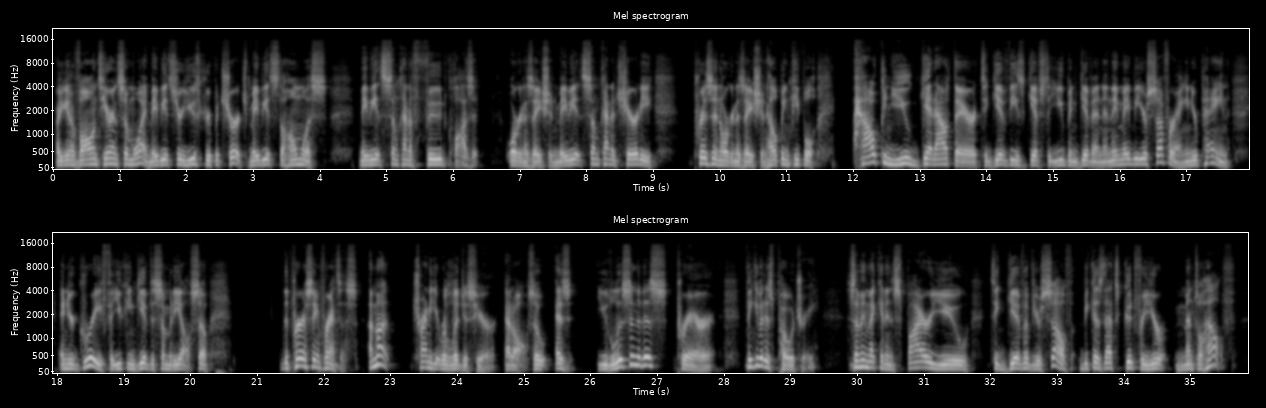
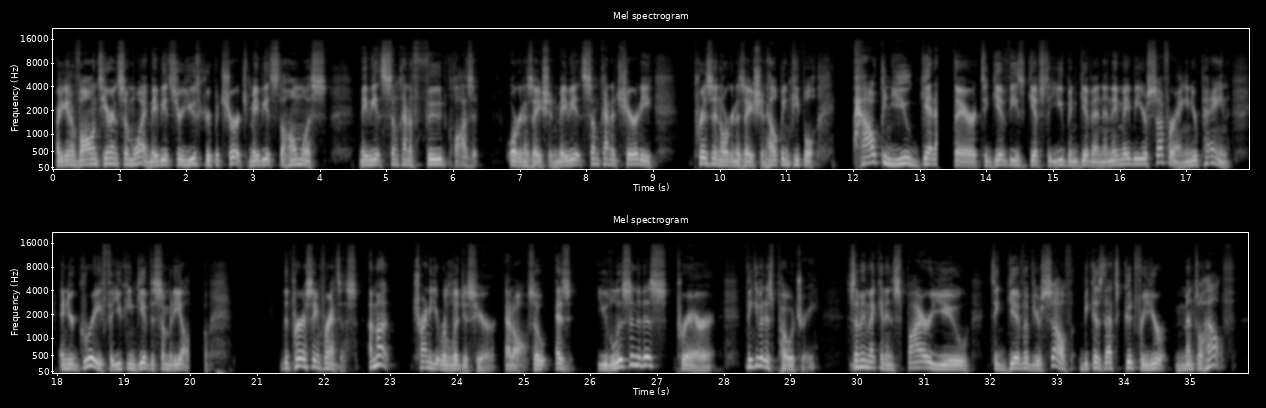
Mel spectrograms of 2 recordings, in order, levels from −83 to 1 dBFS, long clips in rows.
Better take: first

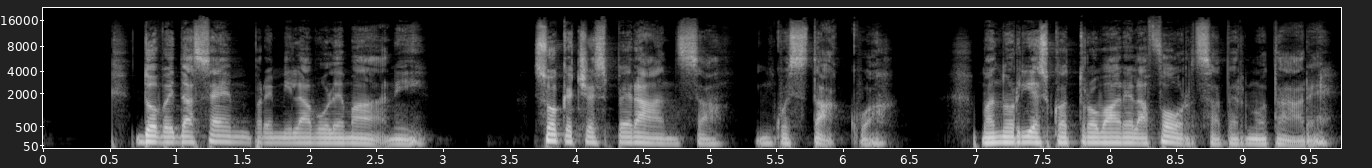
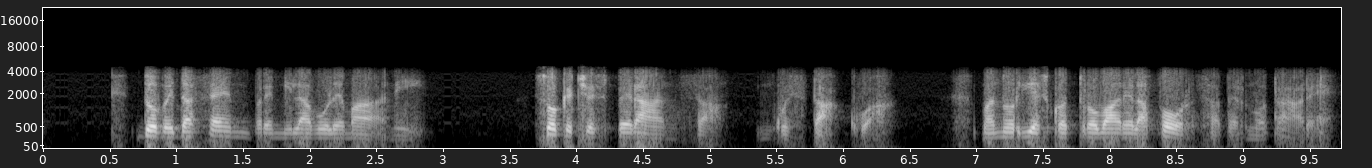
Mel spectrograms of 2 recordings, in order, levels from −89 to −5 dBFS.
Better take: first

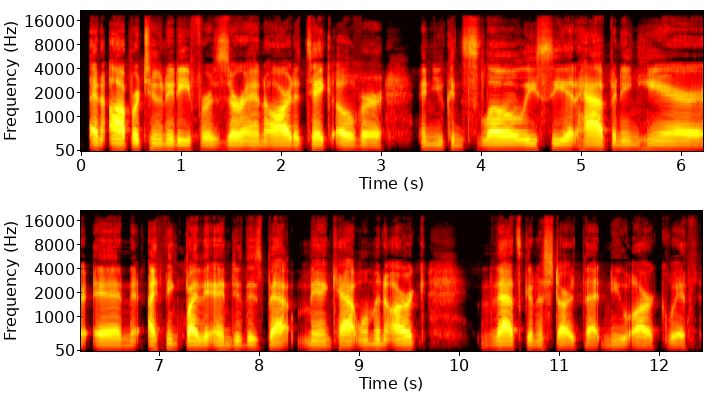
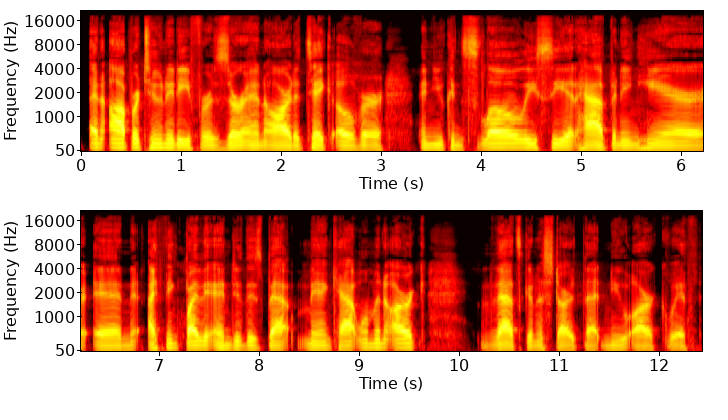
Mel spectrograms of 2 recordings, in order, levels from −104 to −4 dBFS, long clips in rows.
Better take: second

